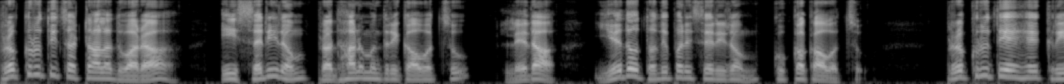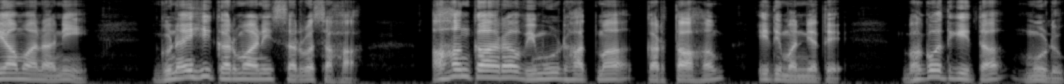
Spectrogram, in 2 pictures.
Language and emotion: Telugu, neutral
